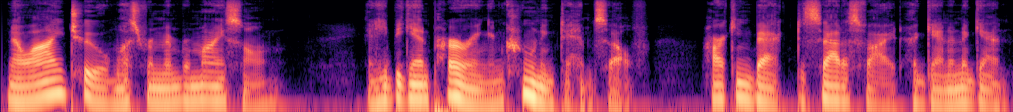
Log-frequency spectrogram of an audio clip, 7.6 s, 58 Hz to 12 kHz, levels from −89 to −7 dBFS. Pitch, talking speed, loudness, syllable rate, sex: 85 Hz, 165 wpm, -20 LUFS, 5.2 syllables/s, male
